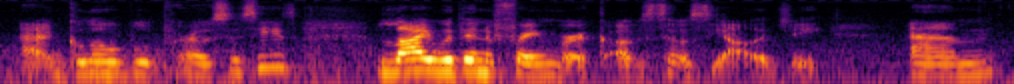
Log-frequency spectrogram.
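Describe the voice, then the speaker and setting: A woman exchange student from Norway introducing herself in a measured, thoughtful way. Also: mid-range voice, slight background noise, rough recording. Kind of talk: prepared self-introduction.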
